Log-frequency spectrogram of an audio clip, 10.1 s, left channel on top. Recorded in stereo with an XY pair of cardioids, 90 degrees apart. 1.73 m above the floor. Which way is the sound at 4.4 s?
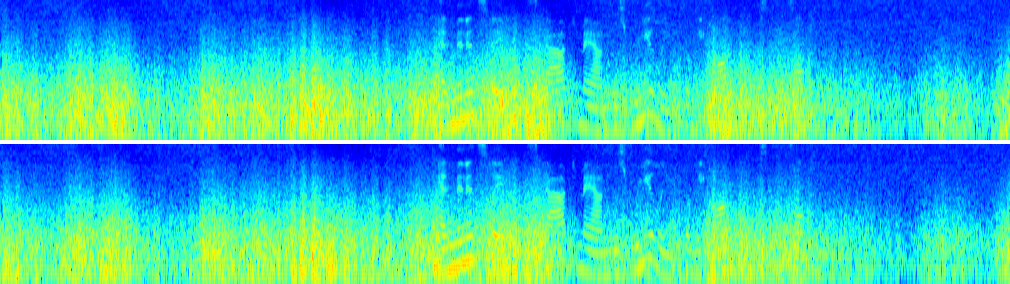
30° right.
